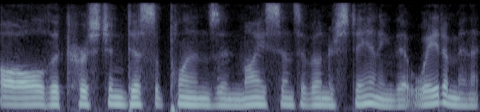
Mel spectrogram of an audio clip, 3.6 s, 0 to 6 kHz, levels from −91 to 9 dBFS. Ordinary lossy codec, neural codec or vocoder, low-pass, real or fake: MP3, 48 kbps; codec, 16 kHz in and 24 kHz out, 0.6 kbps, FocalCodec, streaming, 2048 codes; 5.4 kHz; fake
